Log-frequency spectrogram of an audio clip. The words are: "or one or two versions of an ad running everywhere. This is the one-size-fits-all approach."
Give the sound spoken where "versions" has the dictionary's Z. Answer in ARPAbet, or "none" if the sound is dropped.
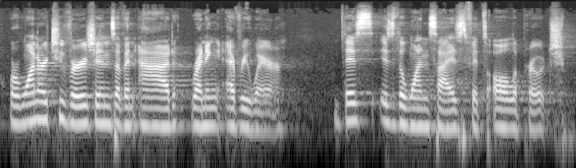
Z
